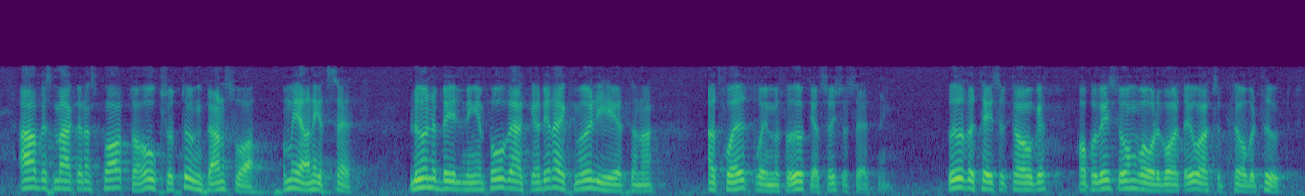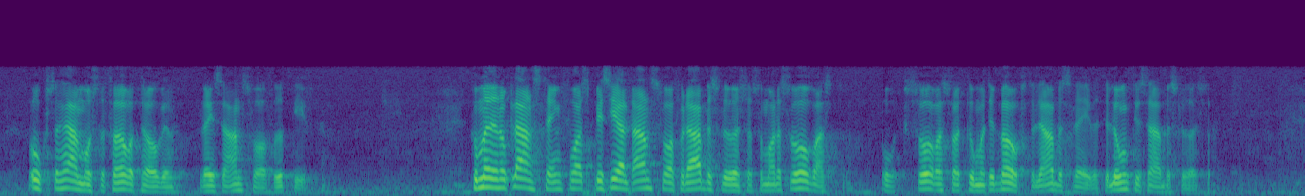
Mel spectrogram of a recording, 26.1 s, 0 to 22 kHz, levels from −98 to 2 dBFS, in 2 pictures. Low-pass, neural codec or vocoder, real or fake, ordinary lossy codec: 5.4 kHz; codec, 16 kHz, 4 kbps, FunCodec, trained on LibriTTS, 50 frames a second; fake; none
